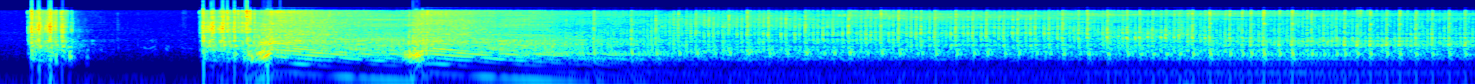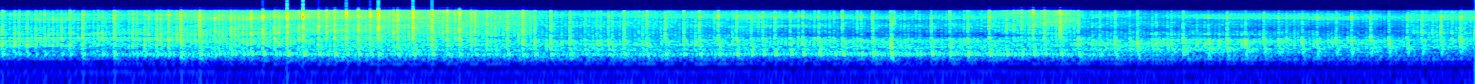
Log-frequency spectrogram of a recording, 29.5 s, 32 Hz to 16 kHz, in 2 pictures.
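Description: Aprilia Tuareg 125's single-cylinder two-stroke engine starting. It fires briefly and dies about half a second in, catches at about two seconds, is revved twice, then settles to a steady idle.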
